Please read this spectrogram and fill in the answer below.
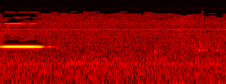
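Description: A single short electronic beep: one steady high tone about half a second long, then only faint room noise.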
